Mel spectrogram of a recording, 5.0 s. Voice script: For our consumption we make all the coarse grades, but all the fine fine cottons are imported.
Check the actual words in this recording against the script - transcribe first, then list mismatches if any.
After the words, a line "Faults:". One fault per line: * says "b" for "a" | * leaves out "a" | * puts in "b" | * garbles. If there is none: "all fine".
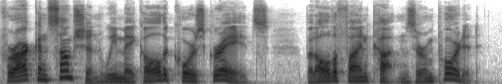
For our consumption we make all the coarse grades, but all the fine cottons are imported.
Faults:
* leaves out "fine"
